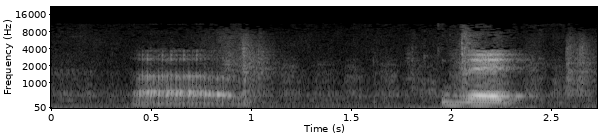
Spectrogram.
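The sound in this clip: A dog pants heavily, with two faint, breathy bursts of rapid panting separated by a short pause.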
